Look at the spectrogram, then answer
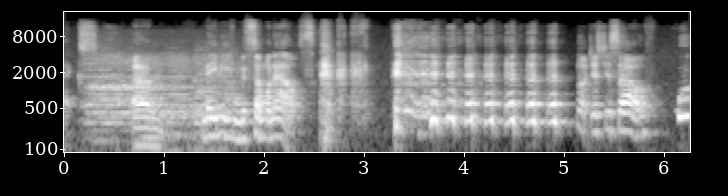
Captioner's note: snickering, laughing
